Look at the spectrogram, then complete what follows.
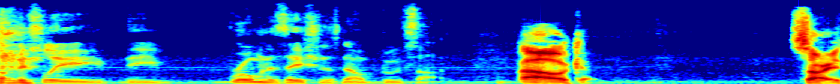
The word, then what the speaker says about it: Busan: Pusan. It's actually pronounced Busan, apparently. Oh, is it? Oh, okay. All Yeah. right. Sorry. We were always Oh, saying it wrong back then. we always said it as Pusan on the ship.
